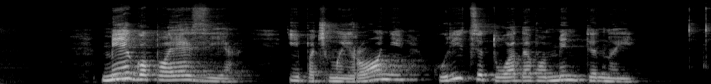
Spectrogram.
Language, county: Lithuanian, Utena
